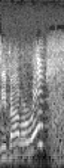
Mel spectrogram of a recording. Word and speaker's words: Ibarrosa: guy doing the PA, how do you pronounce that guy's name? And he goes, Ibarrosa.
